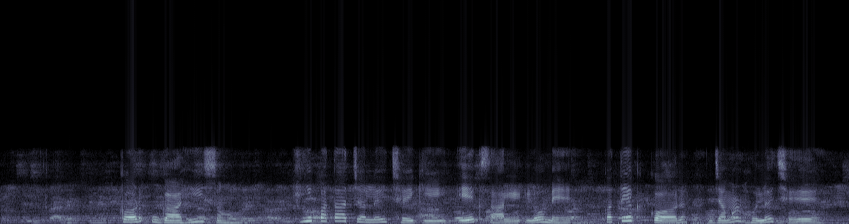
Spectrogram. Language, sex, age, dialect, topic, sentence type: Maithili, female, 56-60, Angika, banking, statement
